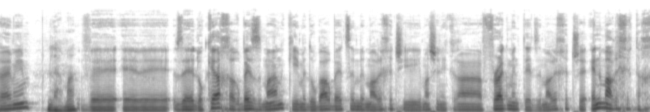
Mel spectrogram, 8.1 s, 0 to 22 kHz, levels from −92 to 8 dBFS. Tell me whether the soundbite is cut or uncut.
uncut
